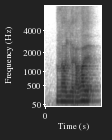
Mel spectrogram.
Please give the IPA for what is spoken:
ð ʌ ʎ ə ɾʲ ə lˠ ɪ

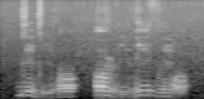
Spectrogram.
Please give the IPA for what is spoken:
ɡ ʏ˥ ŋ ɡ ɯ˩ ɲ ð ɔ˧ | ɔ˥ ɹ ɯ˩ ɲ ð i˥ ɲ v ɯ˧ m ɔ˩

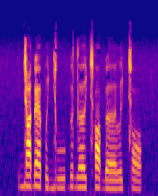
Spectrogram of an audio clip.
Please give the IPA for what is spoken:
ɟ ɑ˦ ɗ æ˦ p ə˨ ɟ uː˨ ɠ ə˦ d ɜː˦ cʰ ɒ˦˨ ɠ ɜː˨ l ə˦ c ɔ˦˨

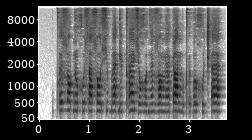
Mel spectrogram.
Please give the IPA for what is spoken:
pʼ ə ɮ ɒ ɠ ə̃ χʷ ə ɬ a ɬ ɔ ɕ ɵ b æ ɠ e pʼ æ̃ ɕ ɵ ʁʷ æ d æ̃ ɮ ɒ ŋ æ̃ ɠ a ŋ ə pʼ ɵ ɠ ɔ χʷ ə t͡ʃʼ æ

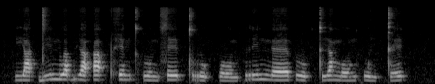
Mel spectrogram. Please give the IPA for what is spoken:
j a˨˩ k̚ d iː˥˩ n u˧ a̯ b i˨˩ a̯ ʔ a˥˩ ʔ pʰ e˧ n kʰ l u˩˦ n s eː˥˩ p̚ t r u˨˩ ʔ p oː˩˦ n p r i˥˩ n ŋ ɛː˦˥ p l u˨˩ k̚ t i˥˩ a̯ ŋ oː˦˥ n k w iː˨˩ k̚ t e˥˩ k̚

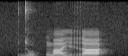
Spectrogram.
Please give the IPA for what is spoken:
d u˨˩ k̚ m a˦˥ j r a˥˩ k̚

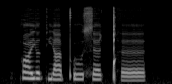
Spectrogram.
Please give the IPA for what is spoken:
qʷ ə˥ j ə˥ k j a˧ pʼ u˧ s ɜ˧ ǃʰ ɜ˩

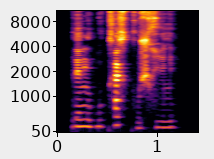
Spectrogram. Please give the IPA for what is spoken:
ɾ e˦ n u˦ ɓ u˦ kʰ æ˦ x kʰ u˨ ʃ x i˦ l

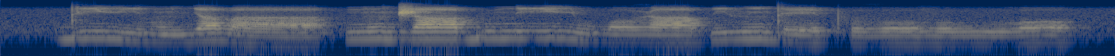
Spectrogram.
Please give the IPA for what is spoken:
d iː˦ j i˨ l ũ˨ ɲ a˦ β aː˨ | n ũ˦ d͡ʒ aː˦ b u˦ n iː˦ j u˨ β ɔ˨ ɣ aː˨ p i˦ v ĩ˦ d eː˨ pʰ ʊ˨ ɣ oː˨ v o˨ β uː˨ l ɔ˦

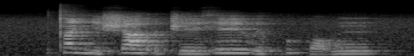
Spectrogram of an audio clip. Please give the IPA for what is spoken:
t ã˦ ɲ e˨ ʃ aː˦ r t͡ʃ eː˨ ɣ eː˦ β e˨ kʷ ɪ˦ p ɔ˨ β ũ˦

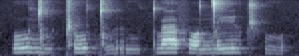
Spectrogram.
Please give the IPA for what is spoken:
o ŋ͡ǀ ṳ ǁ o ɡ͡ǀ o̤ r ṳ tʷ a f ɔ ŋ͡ǀ e l t͡ʃʼ o̤

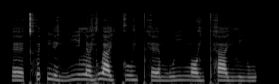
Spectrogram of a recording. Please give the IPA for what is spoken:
ɛː˨˩ kʰ ɵ˥ t̚ ŋ e˨˩ j ŋ iː˧ l ɐ˨˥ j w aː˧ j k uː˧ j pʰ ɛː˨ m w iː˧ ŋ ɔː˨ j pʰ aː˧ j l iː˨ w

